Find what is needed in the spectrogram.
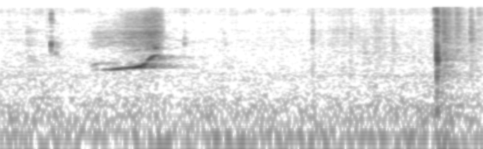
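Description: Male Indian ringneck parakeet giving one short, faint, rising whistled note about half a second in.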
